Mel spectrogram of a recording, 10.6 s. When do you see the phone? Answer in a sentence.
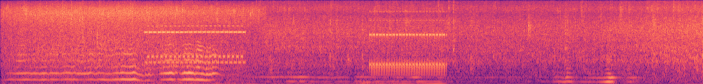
The phone can be heard from 2.1 to 3.7 s and from 5.3 to 6.7 s.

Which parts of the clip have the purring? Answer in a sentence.
The purring can't be heard in this clip.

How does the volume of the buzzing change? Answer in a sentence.
The loudness of the buzzing goes down, then up.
